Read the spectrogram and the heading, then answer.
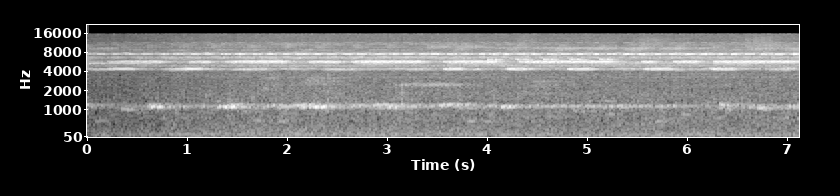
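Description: A recording imitating jungle ambience, played as a relaxing zen moment, dominated by a dense, unbroken insect chorus: layered high-pitched buzzing and trilling at a steady, moderate level, with a lower droning whine and a few faint chirps scattered throughout.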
